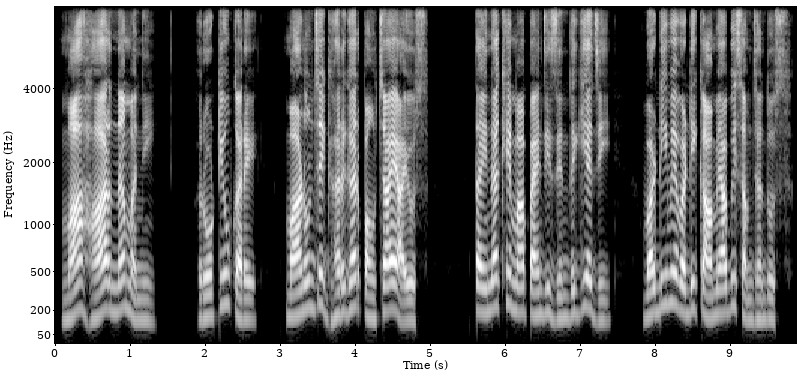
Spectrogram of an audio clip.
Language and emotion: Sindhi, neutral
